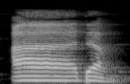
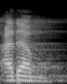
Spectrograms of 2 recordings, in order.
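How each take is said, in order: First: The first vowel is held long. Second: The first vowel is held short. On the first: The speaker calls it right. "Nabi Adam itu bacanya tuh A-nya dua harokat" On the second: The speaker calls it wrong. "bukan Adam"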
